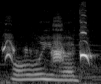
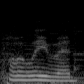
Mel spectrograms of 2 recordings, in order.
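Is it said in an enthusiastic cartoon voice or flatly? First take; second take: enthusiastic; flat. First: It is said in an enthusiastic cartoon voice. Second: It is said flatly, without enthusiasm.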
